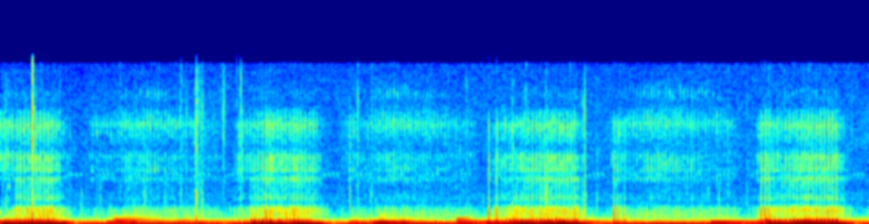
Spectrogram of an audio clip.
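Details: Cozy domestic cat purring near a gently crackling fireplace on a winter evening; throaty rhythmic rumble pulses in long inhale-exhale waves, accompanied by bright pops from the fire and gentle background melody notes.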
